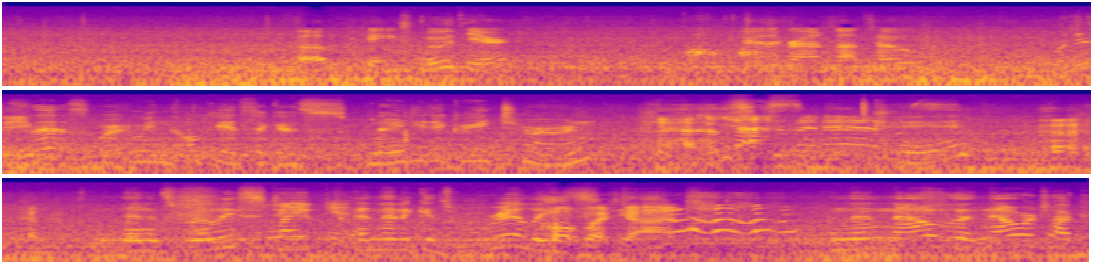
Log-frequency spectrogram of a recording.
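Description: Cabin noise of a Hyundai Accent climbing a steep mountain road: a steady low engine and road rumble, with voices talking over it.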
